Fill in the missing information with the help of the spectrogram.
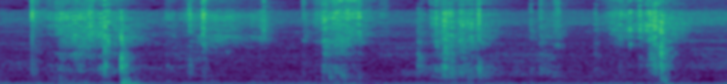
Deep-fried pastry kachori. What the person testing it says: इसका क्रिस्पी और क्रंची पन आपको आवाज से पता चलेगा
